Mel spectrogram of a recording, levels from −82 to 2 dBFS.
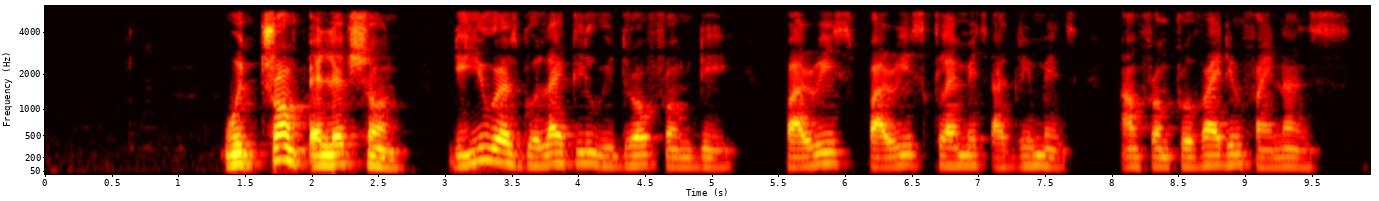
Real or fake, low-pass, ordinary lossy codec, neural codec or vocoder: real; 5.4 kHz; none; none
